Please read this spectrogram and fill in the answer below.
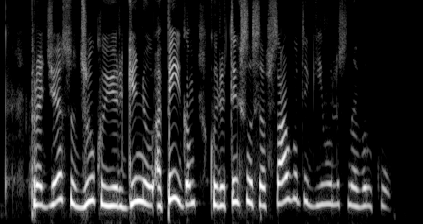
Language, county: Lithuanian, Kaunas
